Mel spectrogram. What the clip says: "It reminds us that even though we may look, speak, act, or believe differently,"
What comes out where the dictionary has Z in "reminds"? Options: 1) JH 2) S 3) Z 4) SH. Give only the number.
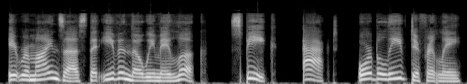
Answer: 3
